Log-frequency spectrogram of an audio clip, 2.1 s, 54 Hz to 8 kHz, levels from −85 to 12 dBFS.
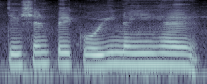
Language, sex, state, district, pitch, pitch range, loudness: Hindi, female, Maharashtra, Mumbai Suburban, 170 Hz, 160-175 Hz, -13 LUFS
